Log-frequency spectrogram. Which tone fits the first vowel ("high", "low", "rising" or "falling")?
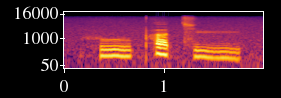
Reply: low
